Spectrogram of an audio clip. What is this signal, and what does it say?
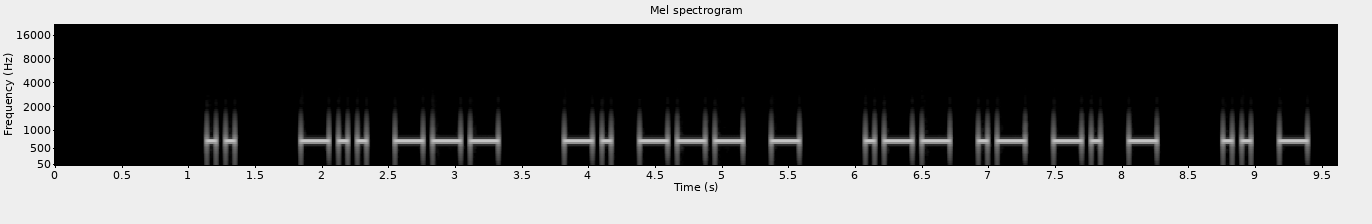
Morse code, heard as a keyed tone, about 17 wpm, 700 Hz. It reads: I DO NOT WANT IT
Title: Sets of 5 Words Encore2 17wpm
